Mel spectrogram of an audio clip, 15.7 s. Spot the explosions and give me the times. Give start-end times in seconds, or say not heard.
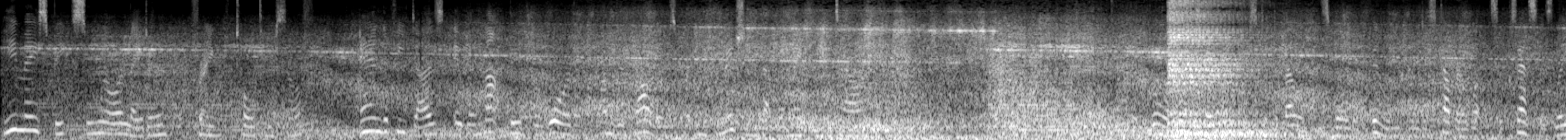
11.7-12.9.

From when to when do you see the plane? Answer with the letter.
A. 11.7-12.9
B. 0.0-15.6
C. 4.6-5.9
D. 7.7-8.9
B.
